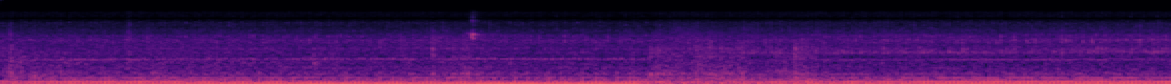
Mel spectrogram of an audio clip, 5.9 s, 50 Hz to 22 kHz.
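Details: Jaguar XK8 V8, just revived from a no-crank, no-start condition and showing many error messages, battery at 12.8 V. Smooth, low, even idle at constant speed with no stumbles, ticks or clatter; running healthy.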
